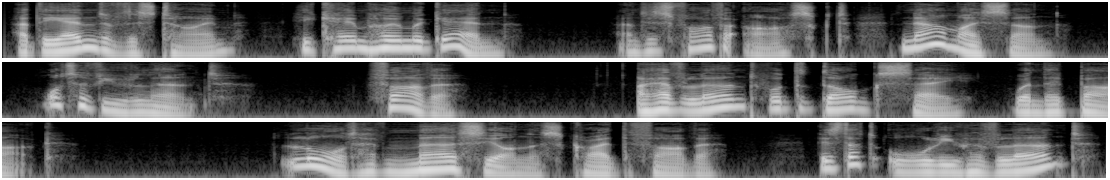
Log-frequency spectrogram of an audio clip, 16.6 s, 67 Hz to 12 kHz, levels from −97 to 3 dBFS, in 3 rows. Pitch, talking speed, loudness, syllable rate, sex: 125 Hz, 165 wpm, -21 LUFS, 4.4 syllables/s, male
